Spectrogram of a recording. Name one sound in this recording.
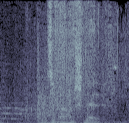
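Small flames crackle.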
